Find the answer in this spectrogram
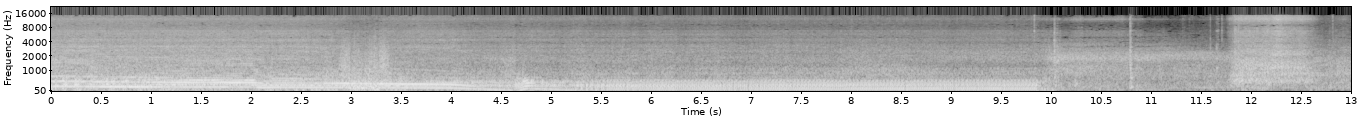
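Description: Yamaha R6 inline-four sport-bike engine winding down off the throttle, its pitch falling steadily as the bike slows, then settling to a steady idle, which stops abruptly about ten seconds in. A short hiss follows near the end.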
